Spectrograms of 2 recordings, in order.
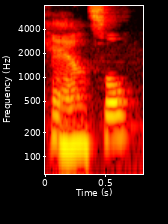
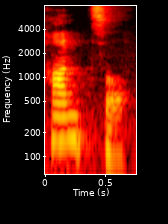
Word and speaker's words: Hansel: Over here in the States, we'd probably say Hansel, when actually, if I had to give it the correct pronunciation, it should be Hansel.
